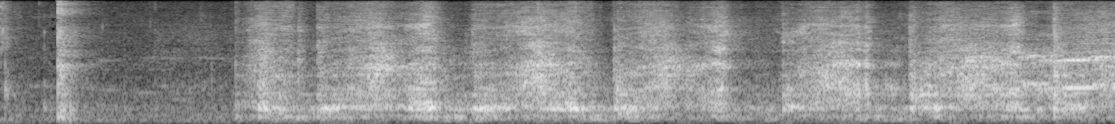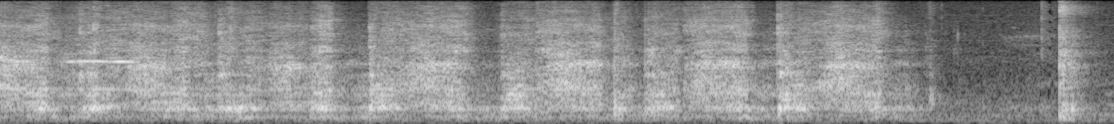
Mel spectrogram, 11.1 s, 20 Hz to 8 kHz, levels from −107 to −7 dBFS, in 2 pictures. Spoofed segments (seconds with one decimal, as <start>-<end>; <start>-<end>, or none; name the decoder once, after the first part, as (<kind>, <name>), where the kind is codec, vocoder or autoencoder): 2.4-4.7 (vocoder, WaveNeXt); 8.3-9.5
